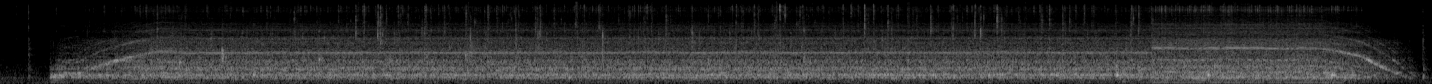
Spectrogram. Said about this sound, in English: I'm going to slowly or gradually add my flour, and I'm going to keep mixing until it forms into a soft dough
